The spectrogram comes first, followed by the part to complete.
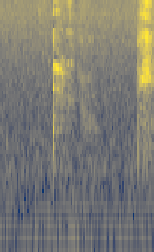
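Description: Near silence: room tone, with one short, faint breathy sound about a third of the way in and a soft breath just before speech resumes.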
